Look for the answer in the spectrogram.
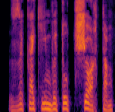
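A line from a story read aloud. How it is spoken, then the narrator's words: Rasping hoarse voice. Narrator (Russian): прохрипел он наждачным голосом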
